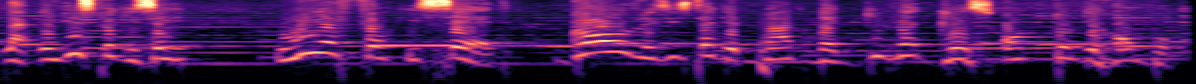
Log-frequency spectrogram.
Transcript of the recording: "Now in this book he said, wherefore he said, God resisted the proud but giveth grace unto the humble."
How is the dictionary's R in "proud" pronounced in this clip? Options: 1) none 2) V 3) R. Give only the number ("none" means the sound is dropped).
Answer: 1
